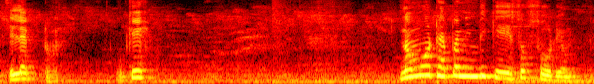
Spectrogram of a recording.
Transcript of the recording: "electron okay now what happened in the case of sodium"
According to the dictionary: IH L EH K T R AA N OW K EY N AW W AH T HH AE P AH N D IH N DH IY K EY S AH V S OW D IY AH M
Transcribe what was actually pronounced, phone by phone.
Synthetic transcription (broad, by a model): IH L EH K T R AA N OW K EY N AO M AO T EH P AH N IH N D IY K EY S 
